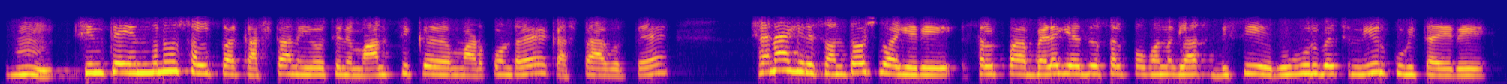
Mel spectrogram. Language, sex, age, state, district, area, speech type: Kannada, female, 60+, Karnataka, Gulbarga, urban, conversation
